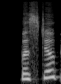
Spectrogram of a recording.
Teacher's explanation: Bus stop is a compound noun, with the main stress on the first word.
